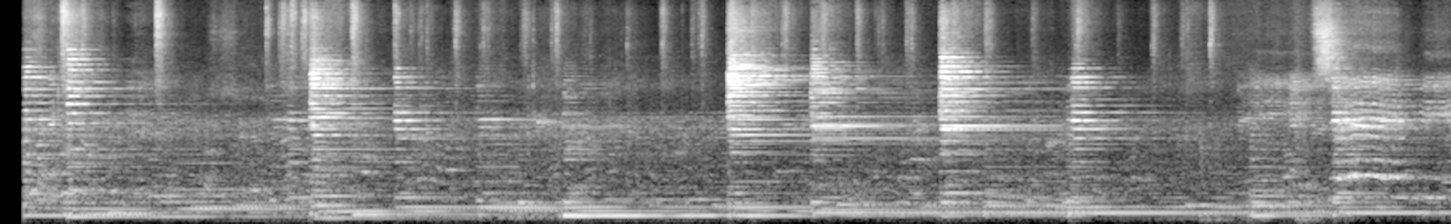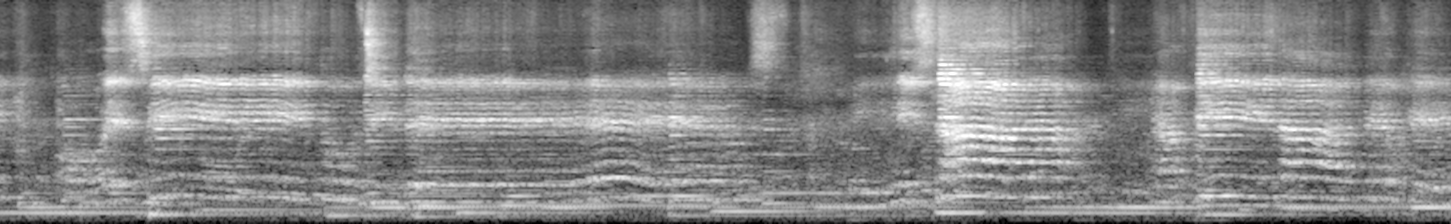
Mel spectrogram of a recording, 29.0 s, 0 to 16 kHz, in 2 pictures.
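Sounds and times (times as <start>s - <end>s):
instrumental backing: 0.2s - 29.0s
strummed chords: 0.2s - 29.0s
women singing gospel: 12.5s - 22.3s, 23.0s - 29.0s.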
